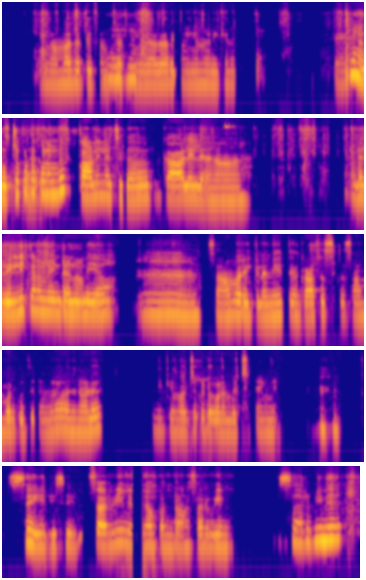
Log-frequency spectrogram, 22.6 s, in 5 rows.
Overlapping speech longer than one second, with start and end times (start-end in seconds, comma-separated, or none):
none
